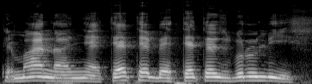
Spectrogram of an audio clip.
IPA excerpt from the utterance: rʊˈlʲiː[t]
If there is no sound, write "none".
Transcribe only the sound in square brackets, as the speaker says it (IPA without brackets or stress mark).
s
